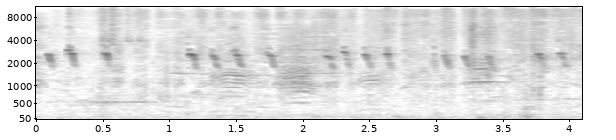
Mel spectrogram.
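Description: Birds calling repeatedly in short high chirps, about three or four a second.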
